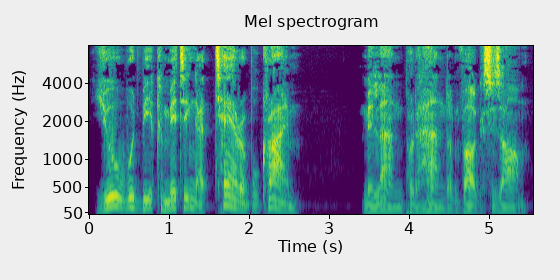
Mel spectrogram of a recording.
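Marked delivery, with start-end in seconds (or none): 0.1-2.7 high-pitched, loud, agitated accusation; shrill. A narrator's reading. Physicist accuses Joel of a terrible crime, shrill. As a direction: raise the voice shrilly in protest. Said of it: "his voice shrill".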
